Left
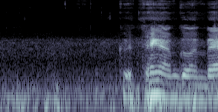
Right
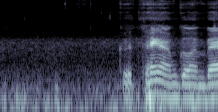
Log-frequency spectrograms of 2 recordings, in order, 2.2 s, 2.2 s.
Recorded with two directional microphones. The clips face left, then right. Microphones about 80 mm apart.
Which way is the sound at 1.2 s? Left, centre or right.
Right.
